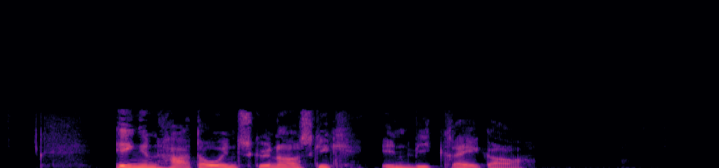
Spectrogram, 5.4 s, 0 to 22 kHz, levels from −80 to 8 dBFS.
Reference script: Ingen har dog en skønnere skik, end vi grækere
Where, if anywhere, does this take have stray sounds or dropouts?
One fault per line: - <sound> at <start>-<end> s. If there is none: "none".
none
